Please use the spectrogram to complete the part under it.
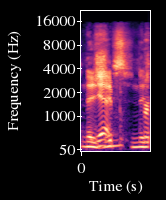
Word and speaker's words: Njigba: Jackson Smith Njigba. Did I pronounce that yes. – right? – Njigba.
